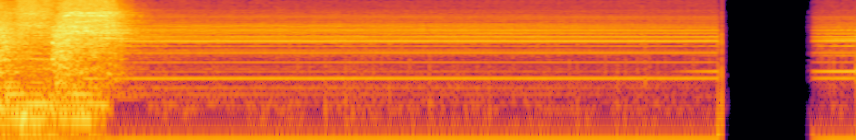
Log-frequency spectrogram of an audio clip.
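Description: Heavy metal-punk band music with drums and distorted guitar stops about half a second in. A steady held chord-like tone of several pitches is left at an even level, then it cuts off abruptly near the end into dead silence.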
